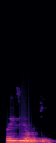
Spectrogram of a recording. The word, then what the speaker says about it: phraseology: फ्रेजियोलॉजी, फ्रेजियोलॉजी। ये British pronunciation था।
